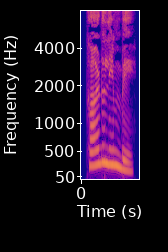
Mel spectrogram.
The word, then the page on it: ಕಾಡಲಿಂಬೆ: kāḍalimbe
